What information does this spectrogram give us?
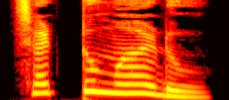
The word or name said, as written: ಚಿಟ್ಟೆಮುಟ್ಟಿ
